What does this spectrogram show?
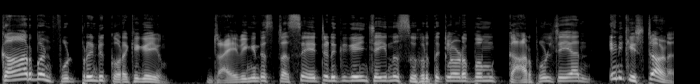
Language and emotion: Malayalam, happy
